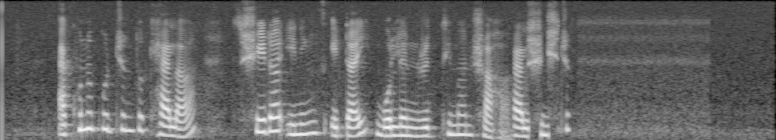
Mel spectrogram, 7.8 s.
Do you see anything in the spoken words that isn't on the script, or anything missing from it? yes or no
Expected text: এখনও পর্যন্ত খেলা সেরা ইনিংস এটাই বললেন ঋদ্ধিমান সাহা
yes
